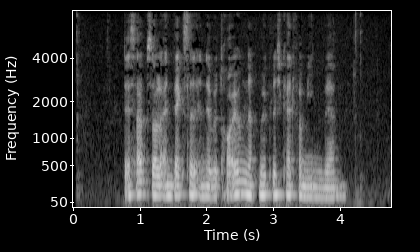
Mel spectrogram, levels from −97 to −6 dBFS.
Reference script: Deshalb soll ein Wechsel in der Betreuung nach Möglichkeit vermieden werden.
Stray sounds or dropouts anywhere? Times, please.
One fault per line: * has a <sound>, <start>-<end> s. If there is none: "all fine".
all fine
